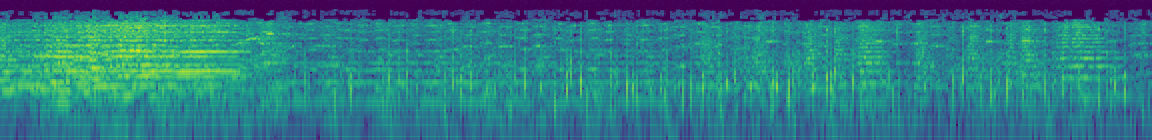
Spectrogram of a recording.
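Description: The Lone Ranger's horse Silver gallops at breakneck speed at sunset, its rapid hoofbeats pounding steadily after a loud, sustained opening burst, with a busy musical backdrop running underneath.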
